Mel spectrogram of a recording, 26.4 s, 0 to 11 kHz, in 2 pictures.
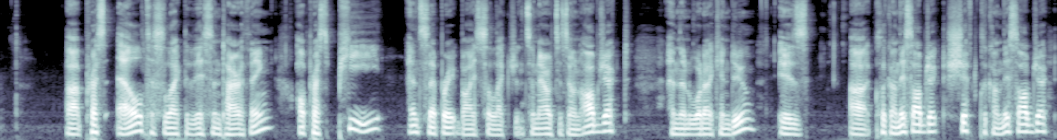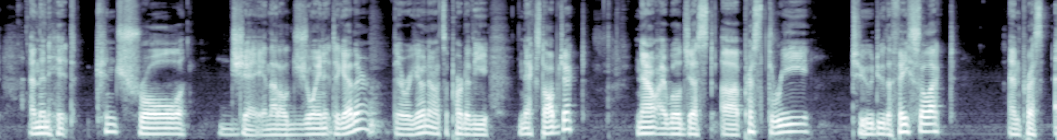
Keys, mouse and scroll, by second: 0.4-1.5 right drag, 1.5 l, 7.2 right click, 7.4 g, 7.9 scroll down 2, 8.2 middle click, 8.8 middle click, 8.9-9.3 scroll up 10, 10.1 middle click, 10.7 g, 11.4 scroll down 3, 12.6 shift+right click, 12.8 scroll down 1, 13.2-16.0 shift+middle drag, 16.0 ctrl+j, 16.4-16.8 scroll up 10, 17.0 Tab, 17.2-19.1 middle drag, 19.1-19.5 scroll down 6, 19.5 Tab, 19.5 scroll up 2, 20.7 Tab, 21.1-22.6 right drag, 22.6 3, 26.2 l.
